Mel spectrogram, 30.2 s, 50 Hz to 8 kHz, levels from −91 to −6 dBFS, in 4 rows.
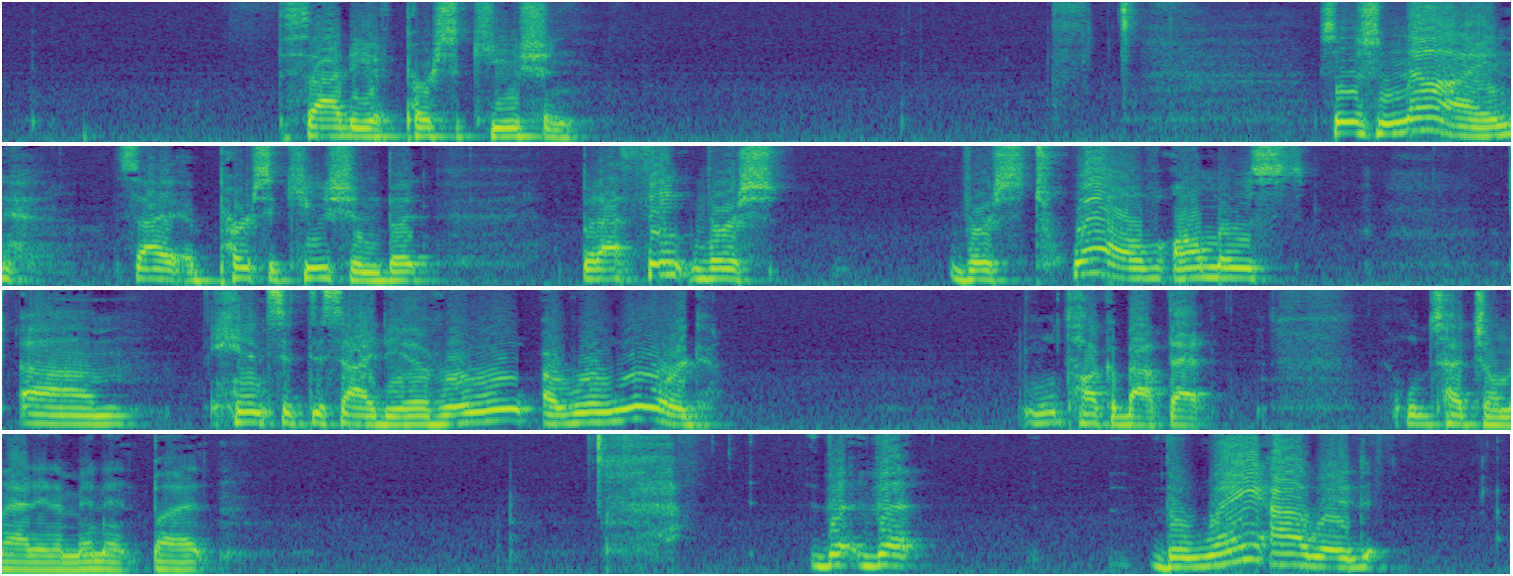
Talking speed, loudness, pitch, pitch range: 85 wpm, -20 LUFS, 135 Hz, 115-160 Hz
